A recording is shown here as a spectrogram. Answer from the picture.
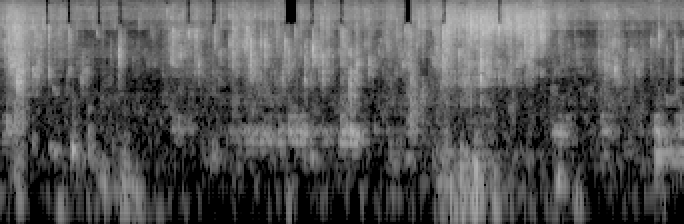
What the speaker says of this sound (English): I'm going to soak them, squeeze it out.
